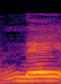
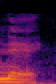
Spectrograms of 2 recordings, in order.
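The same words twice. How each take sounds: First: NE lifted with force; prefixed ne. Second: NE lower and unforced; without prefix letter. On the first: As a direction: push on the NE. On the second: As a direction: let NE drop gently. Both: Shown as a demonstration. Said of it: "you don't wanna mix up".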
